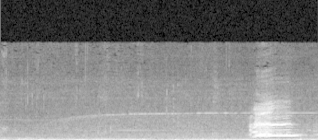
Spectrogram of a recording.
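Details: A wild cat that prefers chicken bones to ordinary cat food gives a single short, harmonic meow near the end, after several seconds of low rumbling background noise.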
